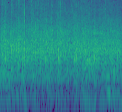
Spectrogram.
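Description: Sustained, dense applause from an audience clapping for a worship team on stage, a steady, loud wash of hand claps with no let-up.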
